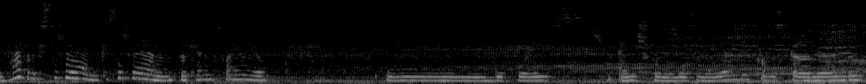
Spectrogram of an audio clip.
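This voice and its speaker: A woman's voice: on the low side, background noise. A woman with a Brazilian Portuguese accent, talking to camera in an unscripted, heartfelt motivational vlog, often adding little tag questions. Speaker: vlogger.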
